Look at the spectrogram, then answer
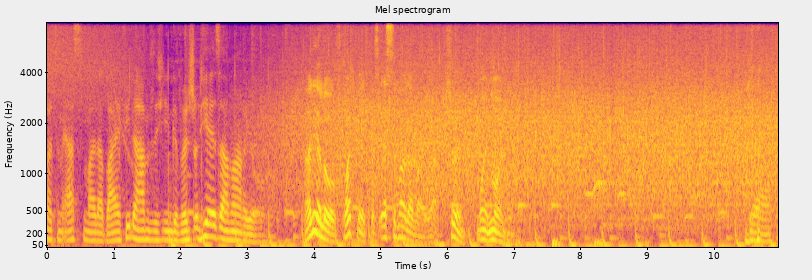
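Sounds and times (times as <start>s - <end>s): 
speech: 0.0s - 7.2s
voice imitating crowd applause: 3.3s - 10.9s
laughter: 10.4s - 10.9s.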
